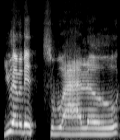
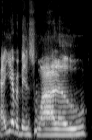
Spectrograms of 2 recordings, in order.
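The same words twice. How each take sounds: First: Drawn-out shouted question; slow loud call. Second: Said in the usual way. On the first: Shown as a demonstration. Comic shouting the question at the crowd. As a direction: stretch and shout it.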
